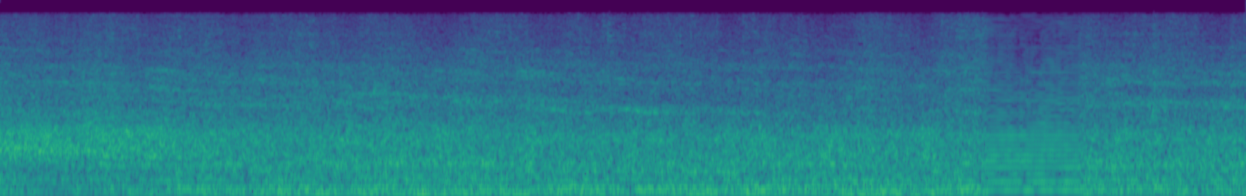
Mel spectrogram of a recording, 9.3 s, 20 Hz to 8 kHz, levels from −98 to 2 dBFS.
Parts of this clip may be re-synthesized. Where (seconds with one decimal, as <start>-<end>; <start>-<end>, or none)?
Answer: 7.4-8.1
